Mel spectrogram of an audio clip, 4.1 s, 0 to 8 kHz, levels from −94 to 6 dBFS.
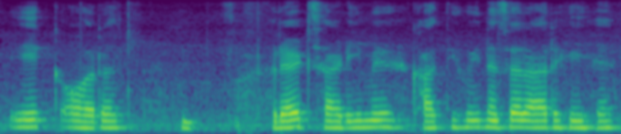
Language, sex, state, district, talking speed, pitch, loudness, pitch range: Hindi, male, Gujarat, Valsad, 160 wpm, 150 Hz, -16 LUFS, 145-155 Hz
